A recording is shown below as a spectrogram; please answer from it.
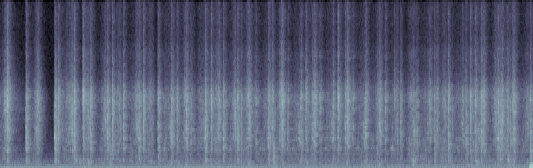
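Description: A dog digging and scratching at a surface: a fast, continuous run of short scratches with a steady low hum underneath.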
